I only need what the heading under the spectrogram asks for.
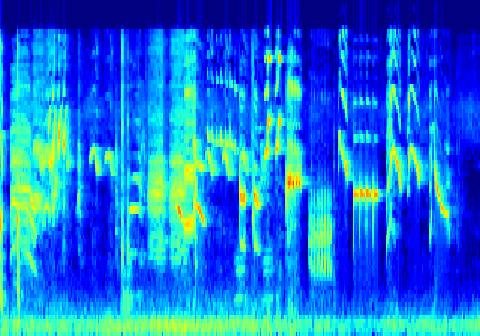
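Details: Varied song of a young black-winged myna recorded to teach other mynas: rapid chattering whistles, buzzy bursts and sharp upslurred notes in short phrases, with brief pauses and a faint low hum behind.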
